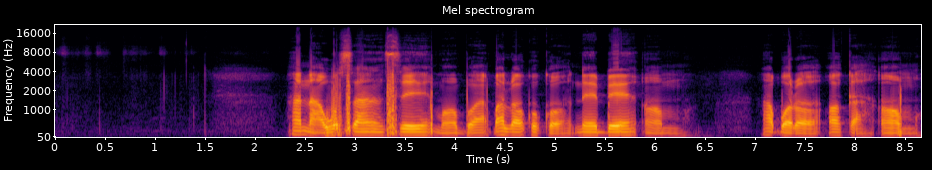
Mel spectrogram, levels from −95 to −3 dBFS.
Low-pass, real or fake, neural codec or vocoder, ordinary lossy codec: 19.8 kHz; fake; vocoder, 44.1 kHz, 128 mel bands every 256 samples, BigVGAN v2; none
